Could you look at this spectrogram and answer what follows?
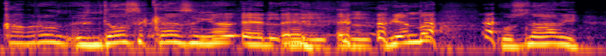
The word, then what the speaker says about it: Usnavi: Usnavi. Usnavi. Sí, Usnavi.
